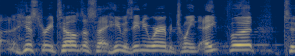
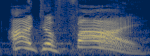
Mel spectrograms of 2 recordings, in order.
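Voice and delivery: loud, high, long-drawn challenge; trash-talking defiance; 6 semitones higher, 7 dB louder, much slower than usual. Retold or imitated. Goliath defying the ranks of Israel, drawn-out mock bellow. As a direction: bellow it out, stretching the last word. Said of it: "he would trash talk".

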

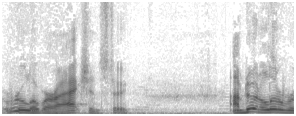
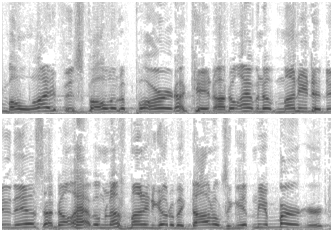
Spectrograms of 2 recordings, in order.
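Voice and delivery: whiny complainer; 6 semitones higher than usual. Acted. Voicing a complaining person.

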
